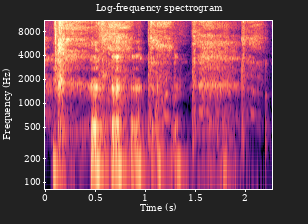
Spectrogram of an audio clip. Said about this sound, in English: I'm gonna have a cough, I'm gonna turn my microphone off.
